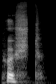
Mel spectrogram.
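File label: "pushed", British English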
